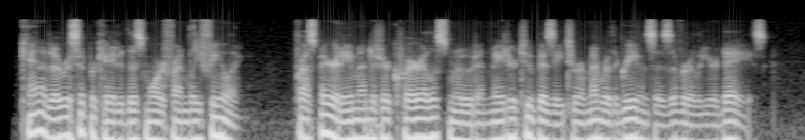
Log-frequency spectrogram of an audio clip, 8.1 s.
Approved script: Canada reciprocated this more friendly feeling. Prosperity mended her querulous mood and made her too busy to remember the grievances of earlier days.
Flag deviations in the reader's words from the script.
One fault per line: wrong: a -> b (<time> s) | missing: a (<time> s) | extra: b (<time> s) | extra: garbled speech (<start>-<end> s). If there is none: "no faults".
no faults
